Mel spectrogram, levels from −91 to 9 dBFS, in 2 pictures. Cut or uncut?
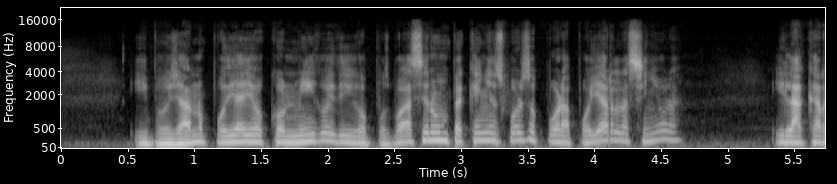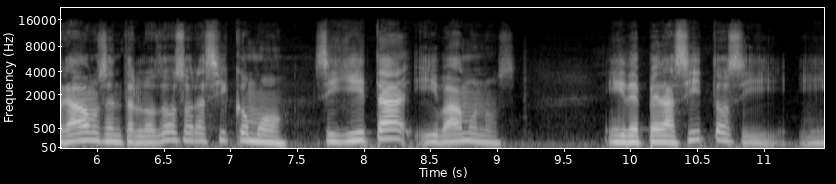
uncut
